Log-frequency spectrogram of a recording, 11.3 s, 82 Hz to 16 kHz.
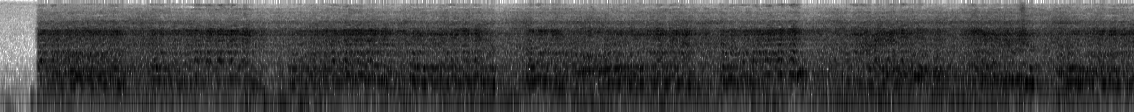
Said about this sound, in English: So I have the audio. You want to hear what it sounds like? Two pandas hooking up. They have not had sex in 10 years.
